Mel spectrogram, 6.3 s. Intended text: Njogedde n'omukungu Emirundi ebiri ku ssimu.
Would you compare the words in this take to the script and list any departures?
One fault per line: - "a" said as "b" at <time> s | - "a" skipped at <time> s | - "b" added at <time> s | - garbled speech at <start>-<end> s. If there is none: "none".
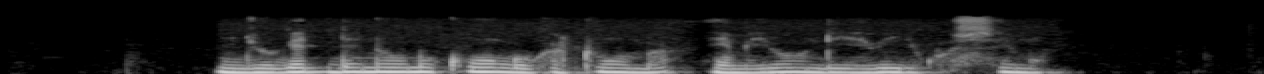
- "Katumba" added at 2.7 s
